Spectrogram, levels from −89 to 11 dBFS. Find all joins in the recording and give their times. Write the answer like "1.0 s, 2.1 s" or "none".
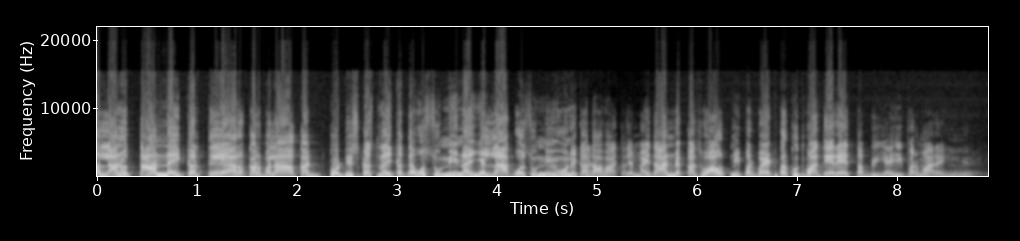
5.0 s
